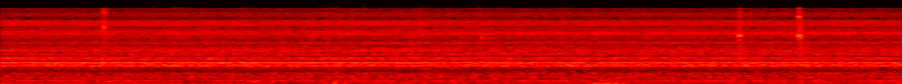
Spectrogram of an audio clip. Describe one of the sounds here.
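A thin wooden stick taps lightly on metal.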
